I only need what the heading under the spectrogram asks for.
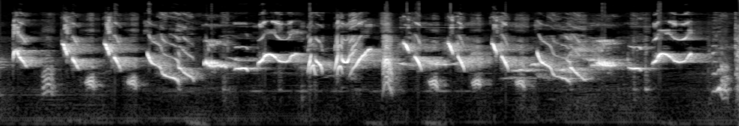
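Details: Oriental magpie-robin pouring out a dense, unbroken song of varied slurred whistles, quick upward and downward sweeps, and brief buzzy trills. Loud and continuous, with almost no pauses.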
